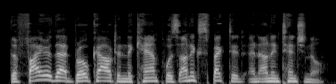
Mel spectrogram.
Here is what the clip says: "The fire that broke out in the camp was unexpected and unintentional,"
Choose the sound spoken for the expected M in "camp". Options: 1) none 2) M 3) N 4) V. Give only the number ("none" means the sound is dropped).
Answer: 2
